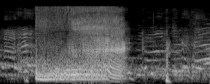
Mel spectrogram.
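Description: A loud, raspy fart-like noise lasting about a second, a comedy gag sound, followed by a short falling vocal glide.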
